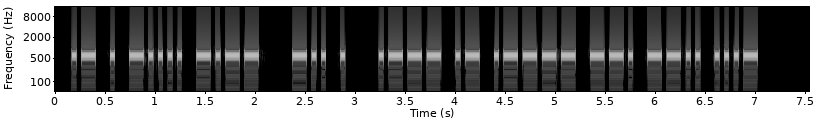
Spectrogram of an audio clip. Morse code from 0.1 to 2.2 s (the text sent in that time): AE6Y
